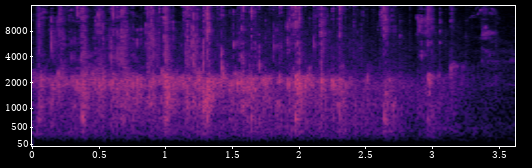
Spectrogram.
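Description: An audience applauds the team of Exobite, a firm from Zaragoza, steadily for a few seconds, a dense, crackling wash of clapping hands that tapers off toward the end, with no voices over it.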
